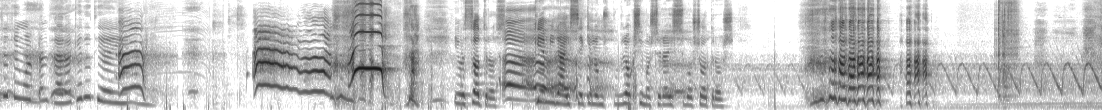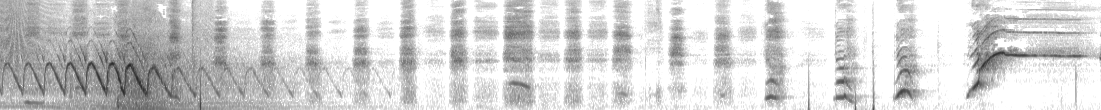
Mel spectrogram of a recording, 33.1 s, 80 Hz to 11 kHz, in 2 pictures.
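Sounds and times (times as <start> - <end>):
girl wailing: 1.8 - 2.3, 3.8 - 6.3, 7.5 - 9.3, 31.0 - 32.9
girl crying out: 1.8 - 2.4, 3.7 - 6.4, 7.5 - 9.3, 30.0 - 30.4, 31.0 - 33.0
girl panting: 2.1 - 3.7, 4.8 - 6.8, 7.5 - 10.6, 12.0 - 12.5, 15.4 - 17.4, 18.9 - 30.4.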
